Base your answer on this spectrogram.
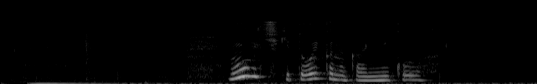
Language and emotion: Russian, sad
